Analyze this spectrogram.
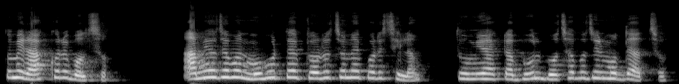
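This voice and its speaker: A desperate young lover who pleads and reproaches by turns, as a woman reads his part. He sounds high for a man, and the delivery is a storybook reading rather than full acting. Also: normal speed, darkish tone, lightly acted. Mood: pleading.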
